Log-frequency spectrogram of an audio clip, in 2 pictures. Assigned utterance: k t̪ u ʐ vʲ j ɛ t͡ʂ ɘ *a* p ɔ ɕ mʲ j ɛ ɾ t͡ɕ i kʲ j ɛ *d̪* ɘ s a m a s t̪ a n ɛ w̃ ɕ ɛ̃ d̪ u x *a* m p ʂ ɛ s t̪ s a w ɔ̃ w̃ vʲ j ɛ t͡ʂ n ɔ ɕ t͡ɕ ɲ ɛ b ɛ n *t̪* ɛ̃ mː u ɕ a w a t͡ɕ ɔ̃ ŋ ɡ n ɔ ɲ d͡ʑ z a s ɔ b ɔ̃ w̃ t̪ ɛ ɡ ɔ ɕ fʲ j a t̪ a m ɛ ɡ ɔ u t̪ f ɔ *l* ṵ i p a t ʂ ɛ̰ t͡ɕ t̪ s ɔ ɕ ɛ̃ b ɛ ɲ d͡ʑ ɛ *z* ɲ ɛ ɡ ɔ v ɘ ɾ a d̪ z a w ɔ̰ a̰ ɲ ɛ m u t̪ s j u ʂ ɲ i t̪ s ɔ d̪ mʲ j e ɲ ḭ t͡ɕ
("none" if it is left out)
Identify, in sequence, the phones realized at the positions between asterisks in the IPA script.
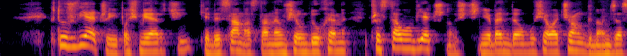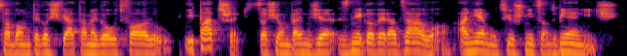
i, d̪, ɛ, d̪, ɾ, z

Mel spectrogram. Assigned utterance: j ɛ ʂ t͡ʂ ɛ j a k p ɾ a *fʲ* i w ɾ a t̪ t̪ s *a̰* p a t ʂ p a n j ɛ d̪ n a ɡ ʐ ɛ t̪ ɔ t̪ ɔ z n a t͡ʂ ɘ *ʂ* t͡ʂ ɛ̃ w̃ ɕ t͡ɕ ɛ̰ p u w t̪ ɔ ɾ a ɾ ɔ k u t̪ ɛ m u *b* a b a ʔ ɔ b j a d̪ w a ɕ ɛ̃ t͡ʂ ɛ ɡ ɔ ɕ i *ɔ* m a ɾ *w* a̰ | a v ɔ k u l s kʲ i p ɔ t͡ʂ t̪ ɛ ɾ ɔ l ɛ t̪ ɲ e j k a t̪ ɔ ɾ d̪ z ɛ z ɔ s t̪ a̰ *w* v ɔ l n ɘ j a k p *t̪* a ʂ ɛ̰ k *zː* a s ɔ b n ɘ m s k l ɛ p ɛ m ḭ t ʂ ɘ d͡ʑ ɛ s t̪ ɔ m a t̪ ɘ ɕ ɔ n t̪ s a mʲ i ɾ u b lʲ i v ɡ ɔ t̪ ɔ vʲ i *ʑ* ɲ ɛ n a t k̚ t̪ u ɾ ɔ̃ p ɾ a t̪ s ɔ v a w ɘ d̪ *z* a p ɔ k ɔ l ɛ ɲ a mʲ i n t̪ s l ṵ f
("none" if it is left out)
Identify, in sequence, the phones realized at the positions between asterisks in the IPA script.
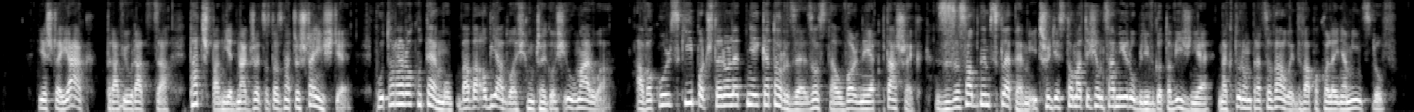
vʲ, a̰, ʂ, b, u, w, w, t̪, zː, ʑ, v

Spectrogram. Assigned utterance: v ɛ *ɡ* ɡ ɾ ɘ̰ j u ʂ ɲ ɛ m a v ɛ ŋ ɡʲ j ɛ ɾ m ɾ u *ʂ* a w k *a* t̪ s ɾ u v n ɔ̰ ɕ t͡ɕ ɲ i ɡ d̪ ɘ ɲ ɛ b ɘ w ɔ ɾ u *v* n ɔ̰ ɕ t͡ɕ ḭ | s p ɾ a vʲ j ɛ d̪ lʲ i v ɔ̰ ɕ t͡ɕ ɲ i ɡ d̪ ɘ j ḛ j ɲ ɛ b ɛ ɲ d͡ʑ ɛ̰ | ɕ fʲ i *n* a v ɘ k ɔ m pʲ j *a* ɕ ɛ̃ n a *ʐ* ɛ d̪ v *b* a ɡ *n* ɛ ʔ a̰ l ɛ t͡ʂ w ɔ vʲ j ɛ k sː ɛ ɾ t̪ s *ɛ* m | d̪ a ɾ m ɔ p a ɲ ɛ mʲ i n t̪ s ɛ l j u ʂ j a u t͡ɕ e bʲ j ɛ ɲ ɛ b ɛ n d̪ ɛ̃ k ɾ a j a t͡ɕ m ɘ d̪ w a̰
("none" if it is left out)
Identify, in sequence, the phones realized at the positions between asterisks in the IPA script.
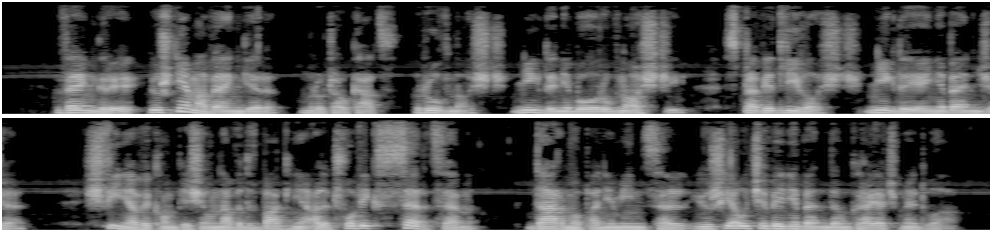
ŋ, t͡ʂ, a, v, ɲ, ɛ, v, b, ɲ, ɛ

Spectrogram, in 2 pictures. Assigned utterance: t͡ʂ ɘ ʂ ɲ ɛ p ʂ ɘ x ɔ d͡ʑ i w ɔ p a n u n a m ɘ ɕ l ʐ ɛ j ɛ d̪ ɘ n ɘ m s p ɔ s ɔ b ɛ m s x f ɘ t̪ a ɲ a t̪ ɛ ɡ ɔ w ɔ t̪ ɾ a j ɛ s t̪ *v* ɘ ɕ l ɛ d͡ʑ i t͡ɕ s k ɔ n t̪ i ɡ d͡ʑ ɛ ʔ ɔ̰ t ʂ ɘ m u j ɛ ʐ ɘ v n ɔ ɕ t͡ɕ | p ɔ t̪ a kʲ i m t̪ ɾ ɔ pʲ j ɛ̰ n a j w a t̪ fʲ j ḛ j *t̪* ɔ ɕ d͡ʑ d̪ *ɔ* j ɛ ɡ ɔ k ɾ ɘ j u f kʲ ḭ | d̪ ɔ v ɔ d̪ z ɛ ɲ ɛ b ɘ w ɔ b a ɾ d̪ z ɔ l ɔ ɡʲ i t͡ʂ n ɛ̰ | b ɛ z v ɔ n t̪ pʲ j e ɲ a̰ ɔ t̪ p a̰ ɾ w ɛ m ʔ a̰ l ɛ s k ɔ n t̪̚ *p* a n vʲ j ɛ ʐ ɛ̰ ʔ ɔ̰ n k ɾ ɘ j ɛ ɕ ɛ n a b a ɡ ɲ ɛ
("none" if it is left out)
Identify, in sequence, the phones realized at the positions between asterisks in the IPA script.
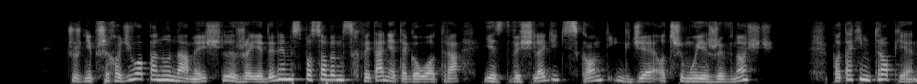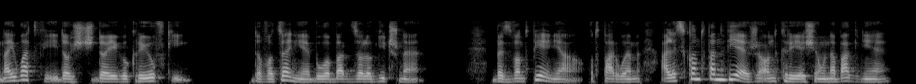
v, d̪, ɔ, p

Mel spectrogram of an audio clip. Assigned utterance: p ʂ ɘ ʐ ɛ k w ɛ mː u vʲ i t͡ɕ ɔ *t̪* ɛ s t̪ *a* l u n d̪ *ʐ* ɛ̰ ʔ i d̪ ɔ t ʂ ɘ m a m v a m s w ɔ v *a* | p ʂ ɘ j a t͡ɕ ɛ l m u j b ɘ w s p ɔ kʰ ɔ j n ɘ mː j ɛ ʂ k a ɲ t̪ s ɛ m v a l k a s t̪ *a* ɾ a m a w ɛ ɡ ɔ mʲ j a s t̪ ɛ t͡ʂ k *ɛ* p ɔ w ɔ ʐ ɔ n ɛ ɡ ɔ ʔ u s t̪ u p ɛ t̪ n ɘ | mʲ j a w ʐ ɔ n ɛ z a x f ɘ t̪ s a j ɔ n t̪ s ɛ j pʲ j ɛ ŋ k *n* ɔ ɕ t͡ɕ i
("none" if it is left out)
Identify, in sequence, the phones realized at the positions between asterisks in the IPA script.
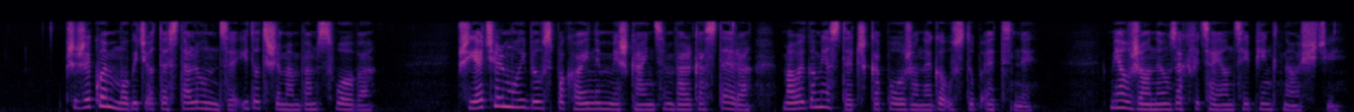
t̪, a, z, a, ɛ, a, n

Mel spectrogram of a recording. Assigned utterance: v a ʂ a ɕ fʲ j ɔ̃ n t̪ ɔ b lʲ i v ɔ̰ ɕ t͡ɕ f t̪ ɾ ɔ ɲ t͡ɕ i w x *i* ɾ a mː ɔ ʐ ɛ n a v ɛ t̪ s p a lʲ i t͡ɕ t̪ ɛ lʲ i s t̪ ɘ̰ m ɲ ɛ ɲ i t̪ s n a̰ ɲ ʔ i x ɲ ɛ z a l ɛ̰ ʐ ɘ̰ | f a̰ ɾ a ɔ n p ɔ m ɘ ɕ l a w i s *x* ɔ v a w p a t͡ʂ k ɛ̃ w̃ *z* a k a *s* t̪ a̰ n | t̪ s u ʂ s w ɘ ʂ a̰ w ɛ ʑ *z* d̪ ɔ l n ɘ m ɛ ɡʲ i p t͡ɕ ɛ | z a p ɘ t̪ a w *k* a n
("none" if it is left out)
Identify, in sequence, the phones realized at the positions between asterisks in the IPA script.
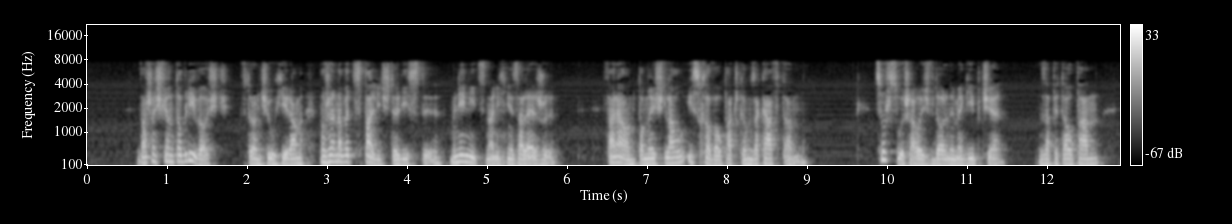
i, x, z, f, v, p

